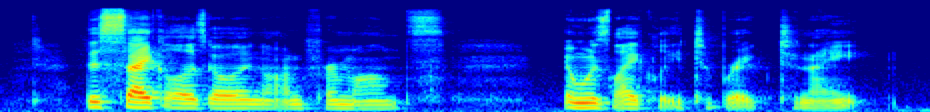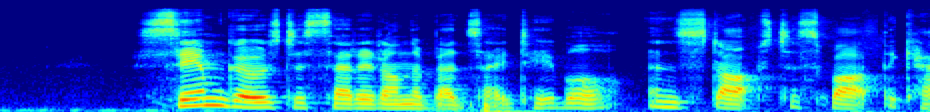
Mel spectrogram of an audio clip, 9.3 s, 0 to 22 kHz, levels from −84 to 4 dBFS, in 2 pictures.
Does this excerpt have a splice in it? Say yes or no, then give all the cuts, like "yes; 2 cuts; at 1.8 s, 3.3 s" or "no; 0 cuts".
yes; 2 cuts; at 1.0 s, 3.0 s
